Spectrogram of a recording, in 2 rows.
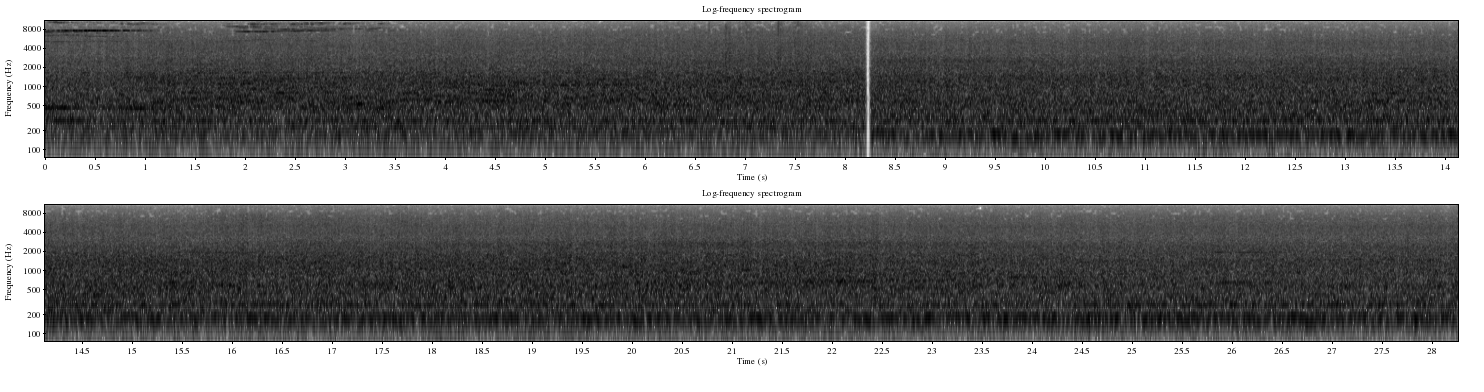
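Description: Hello Kitty Shinkansen, a 500-series bullet train, running with a steady, unbroken rumble and a low hum underneath. The sound drops out for a moment about eight seconds in.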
